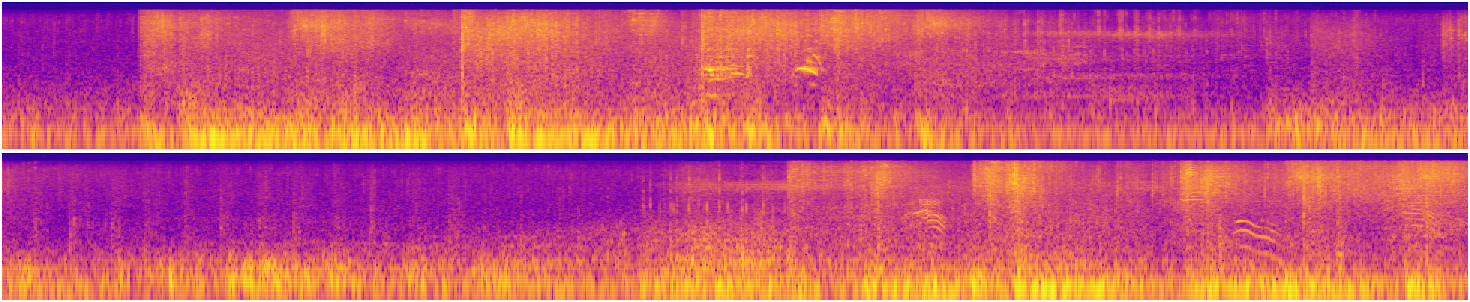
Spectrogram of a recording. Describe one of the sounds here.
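Weapons clash and strike during a game fight.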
